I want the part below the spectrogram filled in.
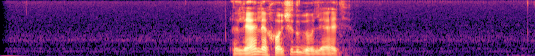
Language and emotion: Russian, positive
